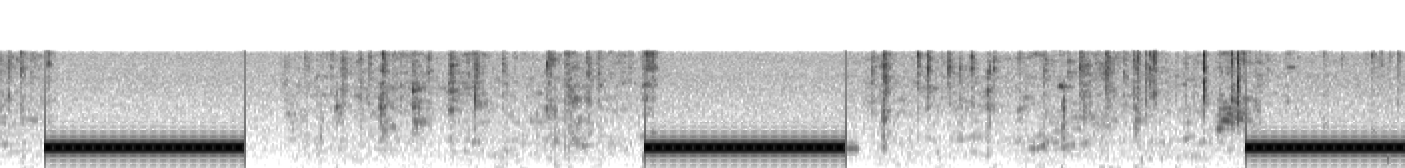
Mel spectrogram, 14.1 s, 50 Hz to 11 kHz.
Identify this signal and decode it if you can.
Ringback tone (North America), 440 + 480 Hz.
